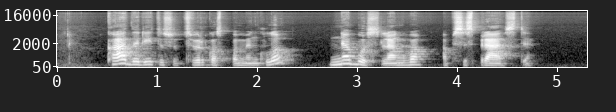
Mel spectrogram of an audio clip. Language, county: Lithuanian, Kaunas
